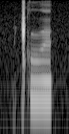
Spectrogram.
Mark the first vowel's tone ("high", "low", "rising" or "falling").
high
